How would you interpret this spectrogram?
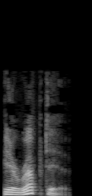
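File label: "eruptive", British English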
